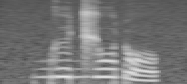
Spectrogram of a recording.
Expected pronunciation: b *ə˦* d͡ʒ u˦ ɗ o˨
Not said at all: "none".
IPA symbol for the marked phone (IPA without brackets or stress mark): ɨ˦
